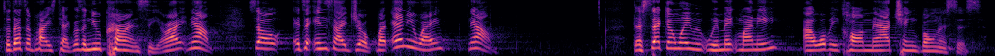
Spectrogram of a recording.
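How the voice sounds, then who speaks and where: A woman's voice: high-pitched, moderate pace, fairly bright tone. A woman whose first language is Chinese gives an emphatic motivational seminar talk, throwing rhetorical questions at a live audience in a large hall. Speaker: speaker at a business seminar. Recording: long reverb of a large hall.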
